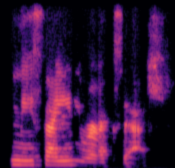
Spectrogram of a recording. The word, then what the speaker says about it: Nisaini Rexach: Nisaini Rexach.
